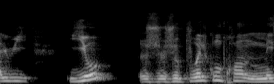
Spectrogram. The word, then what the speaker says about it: yo: singulier, donc du je, on dit yo. Et c'est ce qu'on va apprendre en espagnol castillan, donc en espagnol d'Espagne. Mais en Argentine, ils prononcent CH, le Y. Donc, ça va dire chaud.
